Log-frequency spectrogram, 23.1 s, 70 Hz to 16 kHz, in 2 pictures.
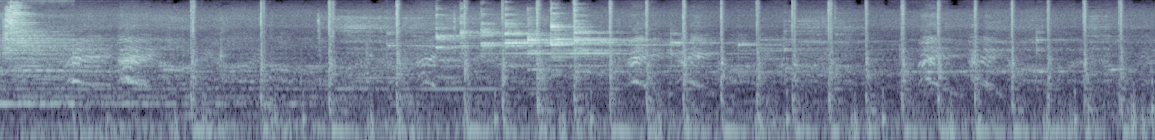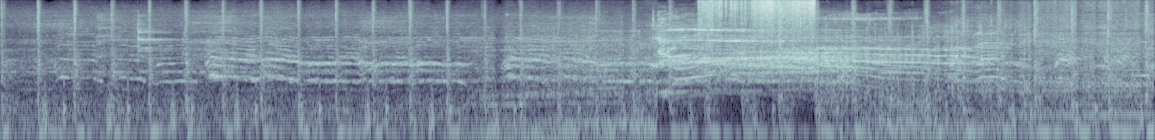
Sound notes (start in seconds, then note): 0.2 drum beating; 0.2 voices chanting; 10.9 drum beating; 10.9 voices chanting; 19.7 Scott screams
